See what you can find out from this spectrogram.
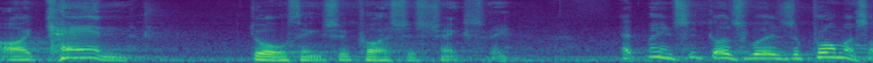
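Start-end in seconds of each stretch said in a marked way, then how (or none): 0.0-3.4 "can" held out and followed by a pause; stress on CAN. Shown as a demonstration. Preacher showing how to pronounce a verse word by word, stressing "can". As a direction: lean on "can", pause, then softer for the rest. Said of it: "each time emphasising a different word".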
